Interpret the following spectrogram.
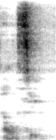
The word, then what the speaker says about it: EL-513: because it was so it's EL-513. So they're trying to use numbers like their letters. So it's Elsie.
